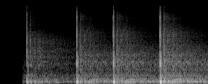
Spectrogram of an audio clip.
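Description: A basketball being dribbled: four bounces on a hard floor, about half a second apart, each with a short echo.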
